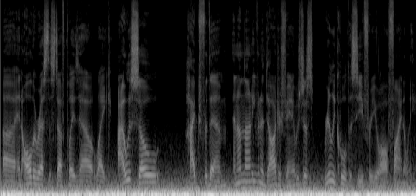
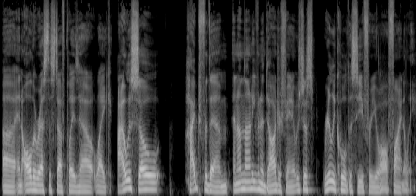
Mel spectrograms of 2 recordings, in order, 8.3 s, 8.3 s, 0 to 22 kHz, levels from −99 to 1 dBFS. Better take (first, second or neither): second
